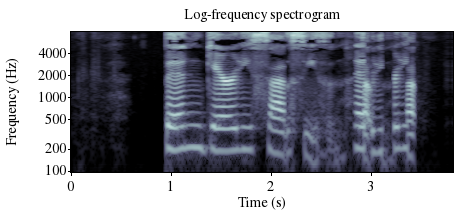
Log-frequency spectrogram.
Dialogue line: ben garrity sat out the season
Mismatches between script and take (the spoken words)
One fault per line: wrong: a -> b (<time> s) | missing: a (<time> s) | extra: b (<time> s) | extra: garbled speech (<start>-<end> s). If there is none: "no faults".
missing: out (2.2 s)
extra: garbled speech (2.9-3.5 s)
